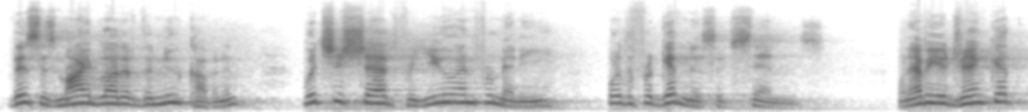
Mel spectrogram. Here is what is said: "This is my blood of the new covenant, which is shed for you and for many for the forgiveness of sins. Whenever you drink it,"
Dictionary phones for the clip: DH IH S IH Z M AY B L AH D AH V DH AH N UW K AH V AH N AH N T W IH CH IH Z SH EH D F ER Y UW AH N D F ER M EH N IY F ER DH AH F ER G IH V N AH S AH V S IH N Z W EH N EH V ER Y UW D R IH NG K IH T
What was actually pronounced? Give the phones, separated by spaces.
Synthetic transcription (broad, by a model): DH IH S IH Z M AY B L AH D AH V DH AH N UW K AH V AH N AH N T W IH CH IH Z SH EH D F ER Y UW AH N F ER M EH N IY F ER DH AH F ER G IH V N AH S AH V S IH N Z W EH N EH V ER Y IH D R IH NG K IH T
